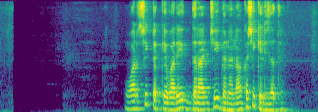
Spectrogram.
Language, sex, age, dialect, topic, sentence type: Marathi, male, 25-30, Standard Marathi, banking, statement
